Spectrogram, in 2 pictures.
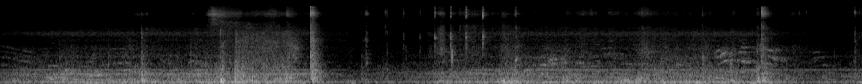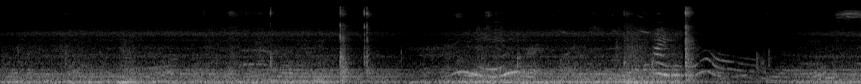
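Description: Scissors snipping plastic zip ties off a pet carrier door, several sharp clicks spaced through, over a steady background of voices.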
